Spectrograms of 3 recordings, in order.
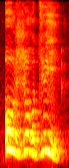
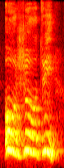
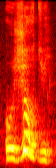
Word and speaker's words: aujourd'hui: Et vous pourriez me dire aussi « aujourd'hui »,« aujourd'hui », en marquant les deux places de l'accentuation. Mais vous ne marquerez jamais l'accent sur la syllabe du milieu, ce qui donnerait « aujourd'hui »,« aujourd'hui »,« aujourd'hui ».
